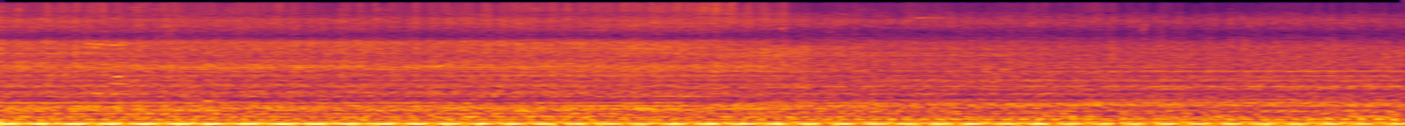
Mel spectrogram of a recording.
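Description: Loud low hum with a steady pulsing buzz about three times a second; the hood fan is vibrating noisily while running.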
